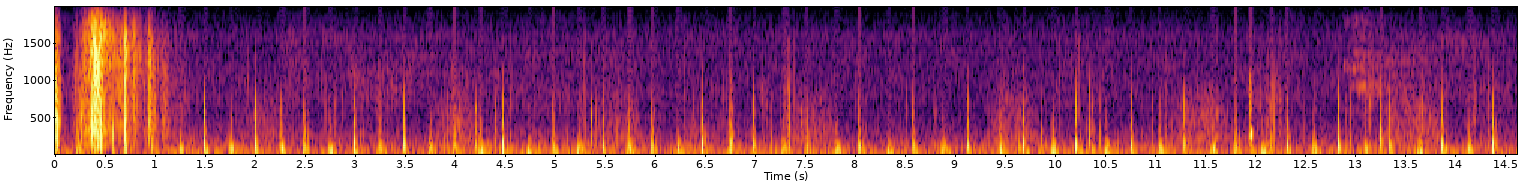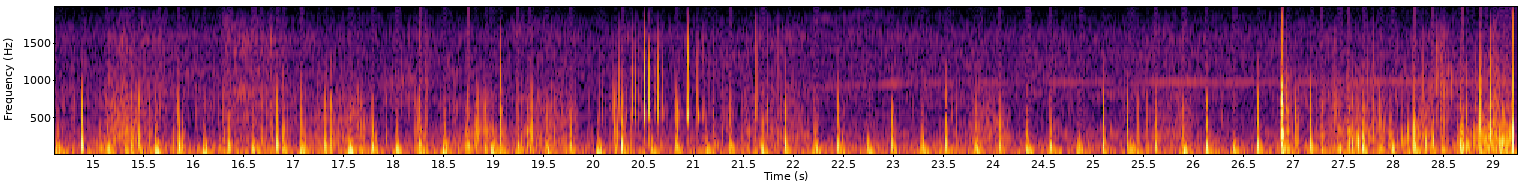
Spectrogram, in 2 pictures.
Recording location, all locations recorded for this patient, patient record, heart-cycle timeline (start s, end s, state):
tricuspid valve (TV)
aortic valve (AV)+pulmonary valve (PV)+tricuspid valve (TV)+mitral valve (MV)
#Age: Child
#Sex: Male
#Height: 92.0 cm
#Weight: 14.9 kg
#Pregnancy status: False
#Murmur: Absent
#Murmur locations: nan
#Most audible location: nan
#Systolic murmur timing: nan
#Systolic murmur shape: nan
#Systolic murmur grading: nan
#Systolic murmur pitch: nan
#Systolic murmur quality: nan
#Diastolic murmur timing: nan
#Diastolic murmur shape: nan
#Diastolic murmur grading: nan
#Diastolic murmur pitch: nan
#Diastolic murmur quality: nan
#Outcome: Normal
#Campaign: 2014 screening campaign
0.00	1.74	unannotated
1.74	1.84	S1
1.84	1.98	systole
1.98	2.06	S2
2.06	2.24	diastole
2.24	2.34	S1
2.34	2.46	systole
2.46	2.56	S2
2.56	2.72	diastole
2.72	2.82	S1
2.82	2.96	systole
2.96	3.06	S2
3.06	3.24	diastole
3.24	3.32	S1
3.32	3.46	systole
3.46	3.56	S2
3.56	3.74	diastole
3.74	3.82	S1
3.82	3.96	systole
3.96	4.06	S2
4.06	4.25	diastole
4.25	4.34	S1
4.34	4.46	systole
4.46	4.56	S2
4.56	4.72	diastole
4.72	4.82	S1
4.82	4.96	systole
4.96	5.04	S2
5.04	5.20	diastole
5.20	5.32	S1
5.32	5.46	systole
5.46	5.54	S2
5.54	5.72	diastole
5.72	5.82	S1
5.82	5.94	systole
5.94	6.04	S2
6.04	6.20	diastole
6.20	6.30	S1
6.30	6.44	systole
6.44	6.54	S2
6.54	6.72	diastole
6.72	6.82	S1
6.82	6.96	systole
6.96	7.06	S2
7.06	7.26	diastole
7.26	7.38	S1
7.38	7.50	systole
7.50	7.58	S2
7.58	7.78	diastole
7.78	7.90	S1
7.90	8.02	systole
8.02	8.12	S2
8.12	8.32	diastole
8.32	8.42	S1
8.42	8.56	systole
8.56	8.64	S2
8.64	8.86	diastole
8.86	8.96	S1
8.96	9.10	systole
9.10	9.20	S2
9.20	9.42	diastole
9.42	9.54	S1
9.54	9.66	systole
9.66	9.74	S2
9.74	9.94	diastole
9.94	10.06	S1
10.06	10.18	systole
10.18	10.28	S2
10.28	10.50	diastole
10.50	10.60	S1
10.60	10.74	systole
10.74	10.82	S2
10.82	11.02	diastole
11.02	11.14	S1
11.14	11.28	systole
11.28	11.36	S2
11.36	11.54	diastole
11.54	11.66	S1
11.66	11.78	systole
11.78	11.88	S2
11.88	12.06	diastole
12.06	12.18	S1
12.18	12.30	systole
12.30	12.38	S2
12.38	12.56	diastole
12.56	12.68	S1
12.68	12.82	systole
12.82	12.90	S2
12.90	13.08	diastole
13.08	13.18	S1
13.18	13.32	systole
13.32	13.40	S2
13.40	13.62	diastole
13.62	13.72	S1
13.72	13.86	systole
13.86	13.96	S2
13.96	14.12	diastole
14.12	14.22	S1
14.22	14.36	systole
14.36	14.46	S2
14.46	14.62	diastole
14.62	14.72	S1
14.72	14.86	systole
14.86	14.94	S2
14.94	15.12	diastole
15.12	15.24	S1
15.24	15.36	systole
15.36	15.46	S2
15.46	15.60	diastole
15.60	15.72	S1
15.72	15.84	systole
15.84	15.94	S2
15.94	16.08	diastole
16.08	16.18	S1
16.18	16.32	systole
16.32	16.42	S2
16.42	16.58	diastole
16.58	16.68	S1
16.68	16.82	systole
16.82	16.94	S2
16.94	17.06	diastole
17.06	17.16	S1
17.16	17.30	systole
17.30	17.40	S2
17.40	17.54	diastole
17.54	17.66	S1
17.66	17.76	systole
17.76	17.88	S2
17.88	18.02	diastole
18.02	18.12	S1
18.12	18.24	systole
18.24	18.36	S2
18.36	18.50	diastole
18.50	29.25	unannotated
